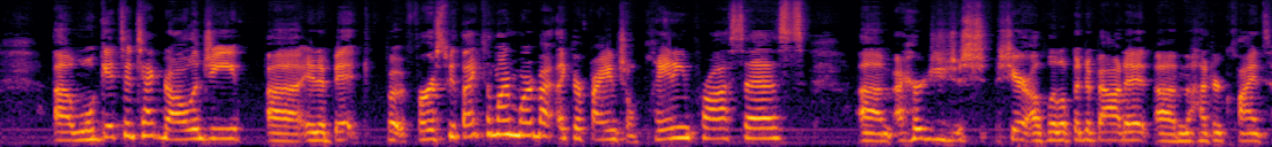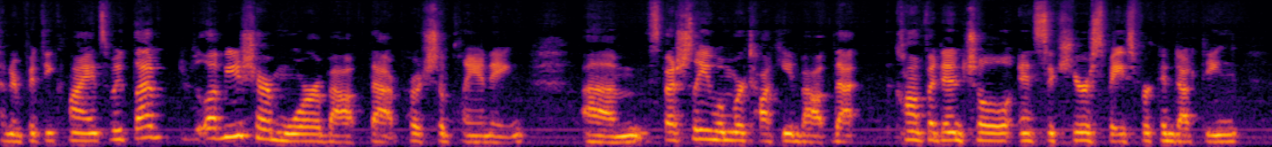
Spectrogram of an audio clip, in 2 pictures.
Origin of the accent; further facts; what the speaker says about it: Midwest, United States; because I grew up in the Midwest.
